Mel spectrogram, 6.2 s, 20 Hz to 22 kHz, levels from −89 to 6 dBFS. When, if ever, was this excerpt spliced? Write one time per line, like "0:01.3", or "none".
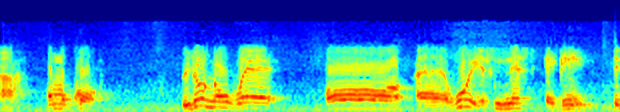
none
